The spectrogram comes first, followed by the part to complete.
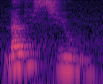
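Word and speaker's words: l'addition: 계산서는 바로 불어로 라디시움.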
